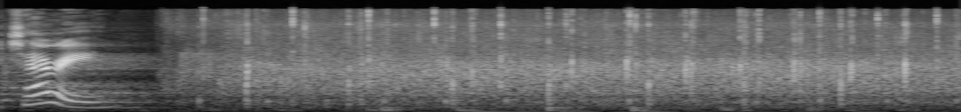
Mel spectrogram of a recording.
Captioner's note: audience applauding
